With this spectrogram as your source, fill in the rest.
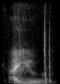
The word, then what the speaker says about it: Tayub: Tayub. Tayub. Okay. Ta. Tay. Like tie your shoe.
